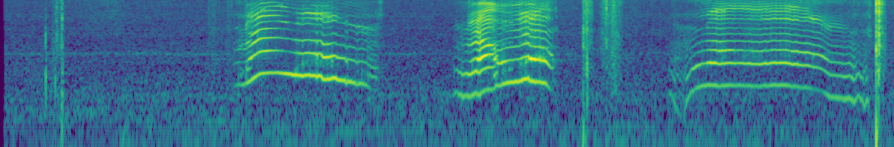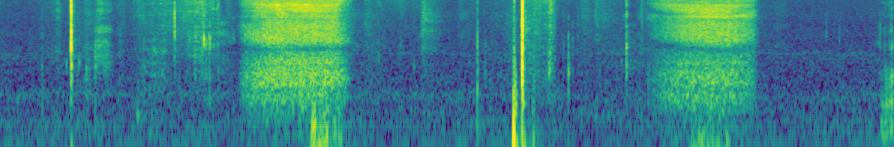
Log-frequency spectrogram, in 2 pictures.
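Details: An unhappy domestic cat gives three drawn-out, harmonic meows, each rising then falling, spaced about a second and a half apart, followed by rustling and bursts of handling noise indoors.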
